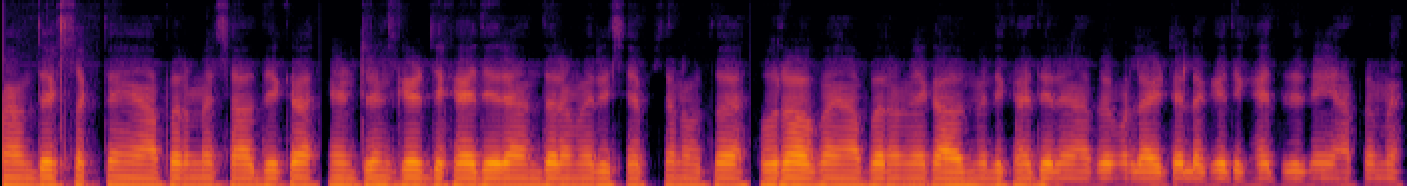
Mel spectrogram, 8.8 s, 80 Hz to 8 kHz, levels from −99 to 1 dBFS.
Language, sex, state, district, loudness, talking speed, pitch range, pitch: Hindi, male, Maharashtra, Nagpur, -31 LUFS, 275 wpm, 110-115 Hz, 115 Hz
